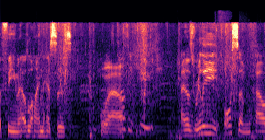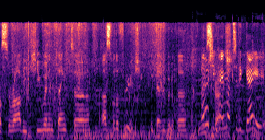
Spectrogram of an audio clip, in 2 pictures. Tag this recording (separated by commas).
Speech, Music, outside, rural or natural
